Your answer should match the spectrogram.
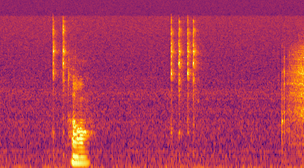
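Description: Faint computer mouse clicks against near silence: a pair just before a short spoken "oh", then a quick run of about four about two and a half seconds in.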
